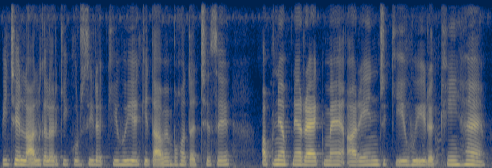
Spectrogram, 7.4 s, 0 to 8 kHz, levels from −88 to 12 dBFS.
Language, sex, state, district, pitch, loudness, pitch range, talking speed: Hindi, female, Gujarat, Valsad, 190 Hz, -20 LUFS, 185-190 Hz, 170 wpm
